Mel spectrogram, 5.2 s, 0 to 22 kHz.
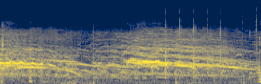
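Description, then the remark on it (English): A crowd of children cheers and shouts continuously at a football goal in an FA Trophy qualifier, as Chasetown go 3-2 up and the goalkeeper can't get the ball from the roof of the net; a bright, high-pitched roar of overlapping voices that swells and stays loud throughout. “The kids cheering on as the goalkeeper can't get the ball from the roof of the net.”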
